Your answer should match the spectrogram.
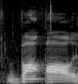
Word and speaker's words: Baal: Baal is the correct pronunciation.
